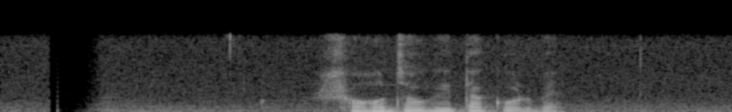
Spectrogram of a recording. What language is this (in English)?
Bangla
